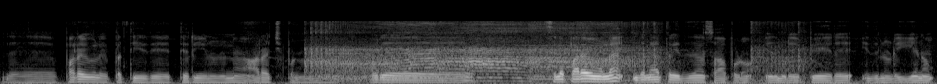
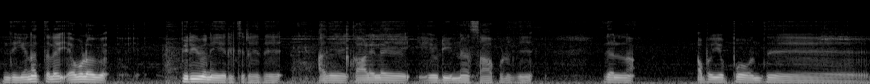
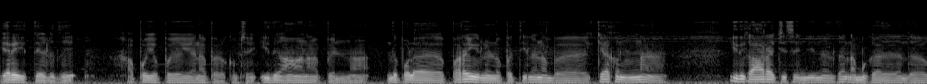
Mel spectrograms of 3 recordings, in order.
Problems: background sounds at intervals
